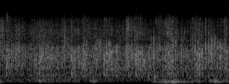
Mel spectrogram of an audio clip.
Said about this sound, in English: If you guys will, give him a round of applause.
